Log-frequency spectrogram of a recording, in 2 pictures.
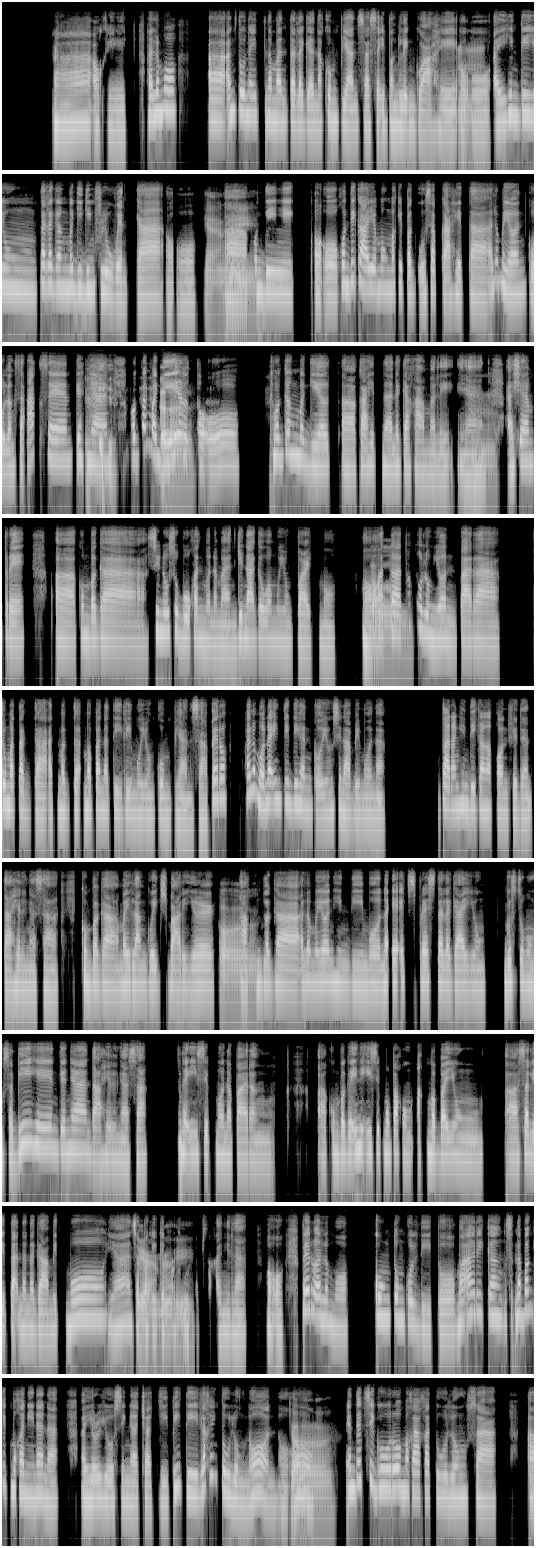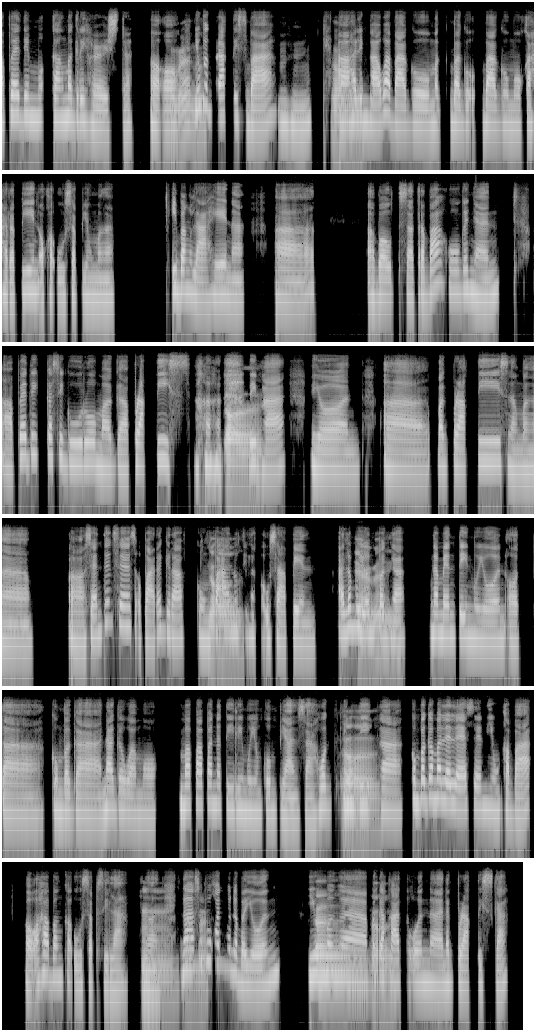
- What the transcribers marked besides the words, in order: chuckle; tapping; chuckle
- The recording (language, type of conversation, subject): Filipino, advice, Paano ko mapapanatili ang kumpiyansa sa sarili kahit hinuhusgahan ako ng iba?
